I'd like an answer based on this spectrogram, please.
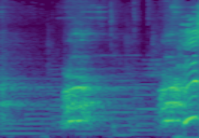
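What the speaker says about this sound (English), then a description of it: "Whose dog is barking?" Two short bursts of dog barking, fairly close, separated by a brief pause, over a faint low background hum.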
